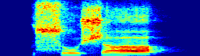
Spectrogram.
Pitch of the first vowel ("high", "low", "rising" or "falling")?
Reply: low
